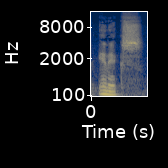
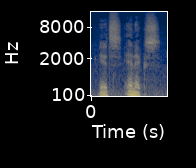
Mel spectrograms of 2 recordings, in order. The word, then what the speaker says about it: Enix: It's Enix. No, or it's Enix, not Enix, but it's Enix.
